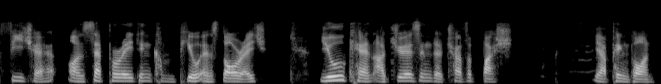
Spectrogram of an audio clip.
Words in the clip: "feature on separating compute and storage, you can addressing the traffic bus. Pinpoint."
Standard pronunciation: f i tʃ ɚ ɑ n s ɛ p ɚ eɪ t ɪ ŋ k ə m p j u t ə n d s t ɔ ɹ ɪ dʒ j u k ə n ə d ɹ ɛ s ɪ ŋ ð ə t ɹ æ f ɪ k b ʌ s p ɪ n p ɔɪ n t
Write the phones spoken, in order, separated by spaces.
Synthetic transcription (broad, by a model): f i tʃ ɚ ɑ n s ɛ p ɚ eɪ t ɪ ŋ k ə m p j u t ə n s t ɔ ɹ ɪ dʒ j u k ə n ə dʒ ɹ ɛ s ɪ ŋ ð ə t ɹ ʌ p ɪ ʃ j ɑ p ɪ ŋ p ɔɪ n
